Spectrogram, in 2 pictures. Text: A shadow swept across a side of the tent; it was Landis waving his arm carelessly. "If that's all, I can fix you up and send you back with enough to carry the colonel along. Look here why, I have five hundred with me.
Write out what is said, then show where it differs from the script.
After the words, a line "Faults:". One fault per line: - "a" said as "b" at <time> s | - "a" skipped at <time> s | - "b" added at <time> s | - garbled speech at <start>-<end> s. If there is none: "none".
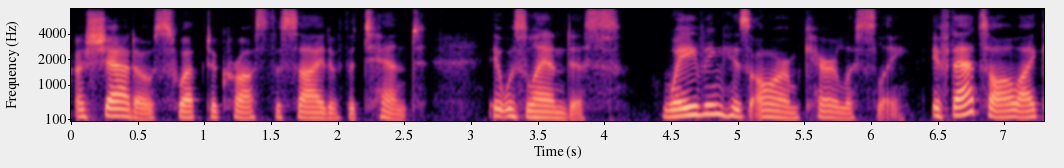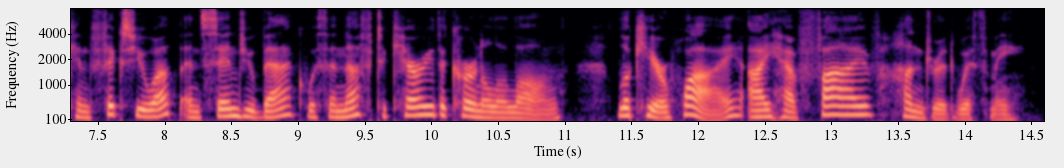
A shadow swept across the side of the tent; it was Landis waving his arm carelessly. "If that's all, I can fix you up and send you back with enough to carry the colonel along. Look here why, I have five hundred with me.
Faults:
- "a" said as "the" at 1.5 s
